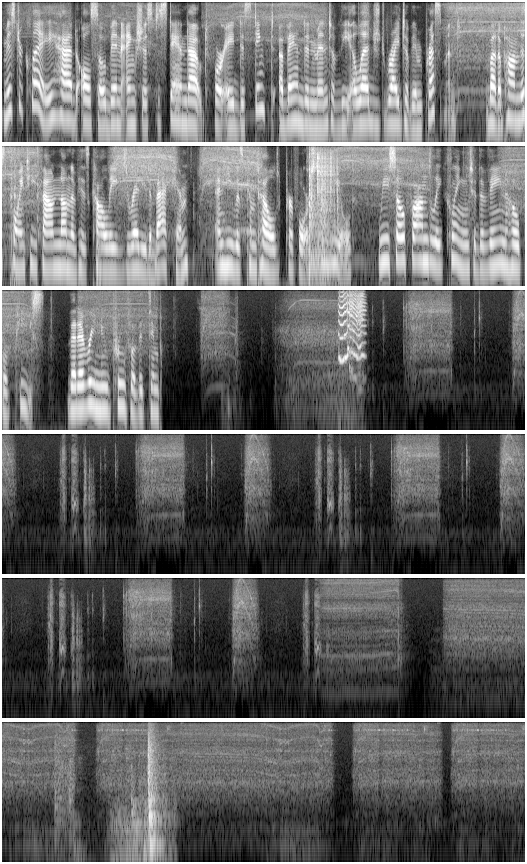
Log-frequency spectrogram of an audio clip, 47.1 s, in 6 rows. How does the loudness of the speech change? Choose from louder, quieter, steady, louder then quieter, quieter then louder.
steady.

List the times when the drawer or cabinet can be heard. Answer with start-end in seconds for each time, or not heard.
12.4-13.0, 20.7-21.2, 40.0-41.7.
